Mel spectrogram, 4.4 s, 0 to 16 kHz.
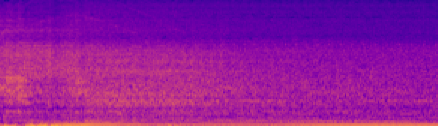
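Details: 2024 Nissan Z after its first oil change, started with about five litres in: fires and settles into a smooth, steady low idle with even beat, no ticks or knocks; sounds good.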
